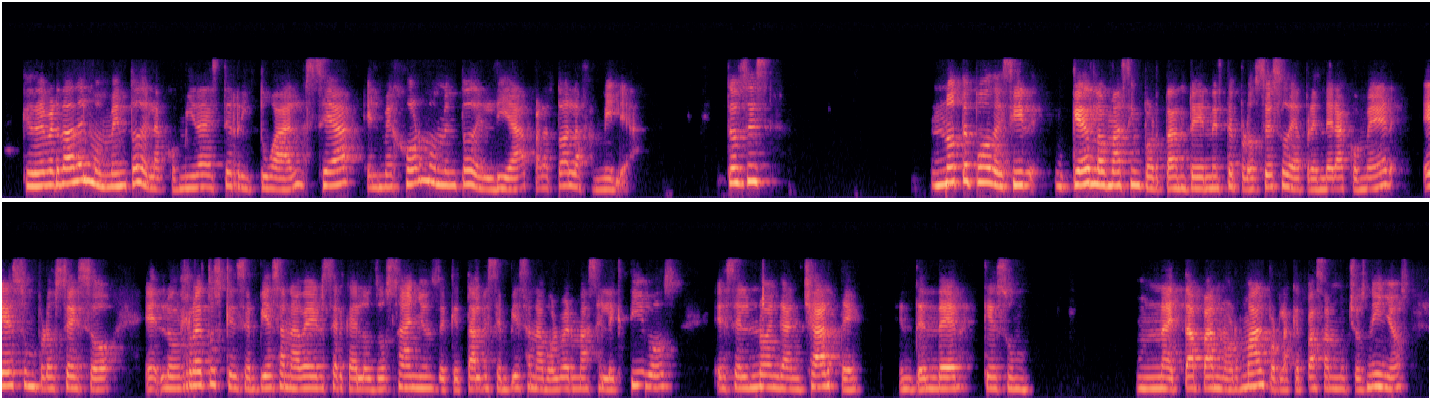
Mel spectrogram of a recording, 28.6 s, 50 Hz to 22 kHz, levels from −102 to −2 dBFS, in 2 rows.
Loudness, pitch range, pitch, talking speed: -26 LUFS, 190-245 Hz, 205 Hz, 170 wpm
